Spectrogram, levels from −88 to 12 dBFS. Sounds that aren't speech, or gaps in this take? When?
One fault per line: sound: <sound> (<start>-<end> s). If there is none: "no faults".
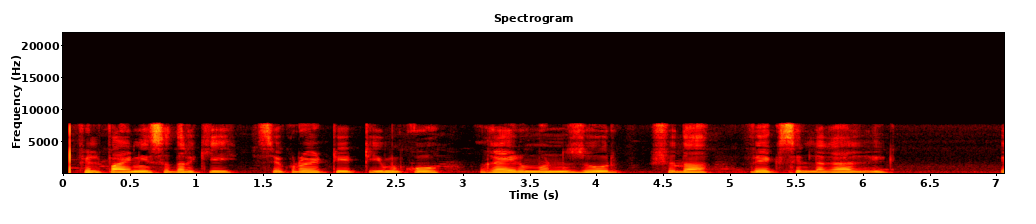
no faults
